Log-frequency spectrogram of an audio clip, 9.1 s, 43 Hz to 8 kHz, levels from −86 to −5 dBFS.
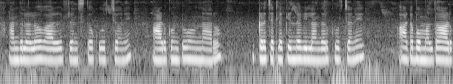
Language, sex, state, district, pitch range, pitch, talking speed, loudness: Telugu, female, Telangana, Karimnagar, 195-205 Hz, 200 Hz, 95 wpm, -16 LUFS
